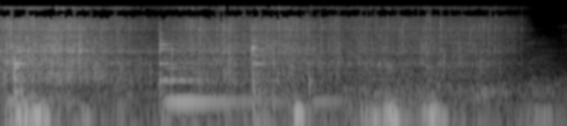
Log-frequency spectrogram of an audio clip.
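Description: Dried anchovies, onions and chillies sizzling in oil in a cast-iron wok, with the scrape and tap of a wooden spatula stirring them. The sizzling gradually dies down and stops near the end.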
